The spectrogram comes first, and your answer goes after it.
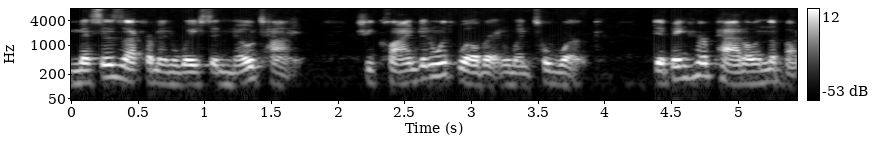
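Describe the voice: What you hear is plain reading aloud.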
